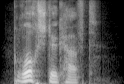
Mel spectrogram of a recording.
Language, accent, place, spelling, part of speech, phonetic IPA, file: German, Germany, Berlin, bruchstückhaft, adjective, [ˈbʁʊxʃtʏkhaft], De-bruchstückhaft.ogg
- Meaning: fragmentary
